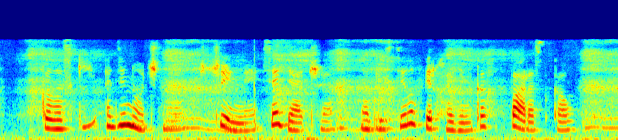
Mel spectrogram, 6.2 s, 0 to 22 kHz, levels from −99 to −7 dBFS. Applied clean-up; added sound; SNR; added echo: none; Breathing; 14 dB; none.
